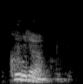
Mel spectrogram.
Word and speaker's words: couldn't: The pronunciation is couldn't. You don't have to pronounce this letter L.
